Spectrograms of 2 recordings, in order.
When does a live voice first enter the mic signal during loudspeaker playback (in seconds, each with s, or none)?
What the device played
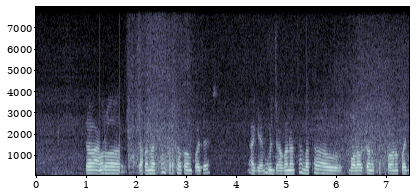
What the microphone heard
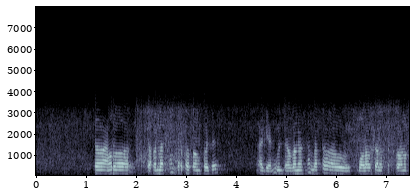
none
